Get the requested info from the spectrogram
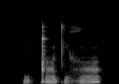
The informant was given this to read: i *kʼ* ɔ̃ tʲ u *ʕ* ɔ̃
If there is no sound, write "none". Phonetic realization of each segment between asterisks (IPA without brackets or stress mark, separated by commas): ǃ, ɣ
